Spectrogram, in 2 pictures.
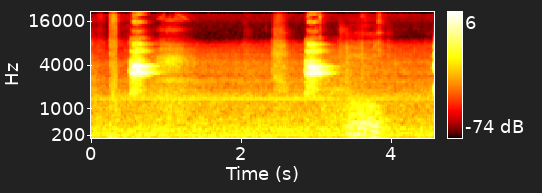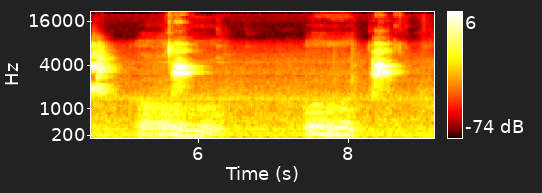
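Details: Pet Quaker parrot, a female, flying down to the floor to tease the household dog; short harsh squawks repeated every one to three seconds, mixed with low grumbling growls and whines from the dog.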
